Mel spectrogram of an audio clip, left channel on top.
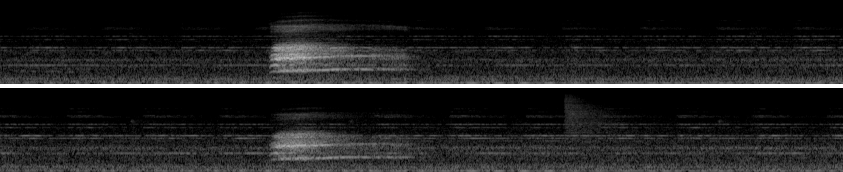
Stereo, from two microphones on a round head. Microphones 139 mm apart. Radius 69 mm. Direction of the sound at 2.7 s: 50° left (ahead or behind).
